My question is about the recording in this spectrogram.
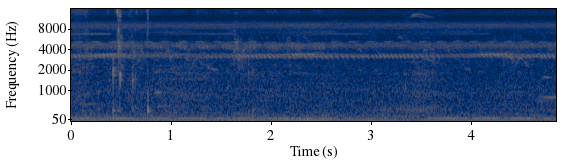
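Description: Near silence: a faint, steady insect trill over a low hum, with one small tick about half a second in.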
